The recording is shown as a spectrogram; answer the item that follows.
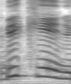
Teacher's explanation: Na palavra biquíni, a sílaba tônica é qui, certo? Nesse caso, terminou em I.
